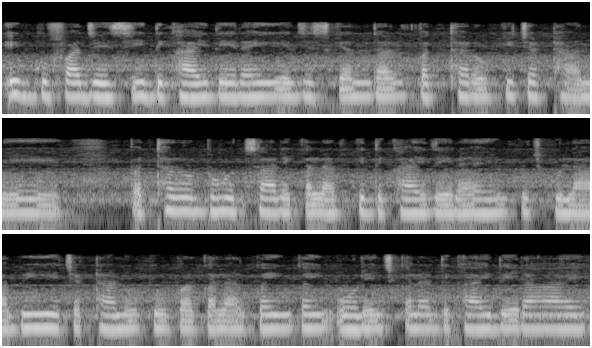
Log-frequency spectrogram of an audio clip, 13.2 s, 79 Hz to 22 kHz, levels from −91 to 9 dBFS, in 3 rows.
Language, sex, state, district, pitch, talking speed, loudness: Hindi, female, Maharashtra, Nagpur, 190 Hz, 160 wpm, -16 LUFS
